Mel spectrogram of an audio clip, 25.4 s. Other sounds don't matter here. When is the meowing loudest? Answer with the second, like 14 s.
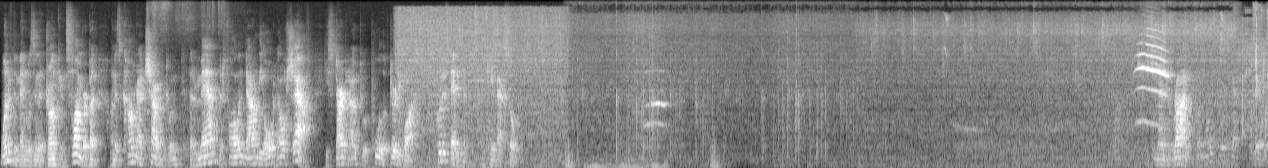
23 s.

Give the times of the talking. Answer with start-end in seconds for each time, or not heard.
0.0-10.3, 23.1-25.3.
